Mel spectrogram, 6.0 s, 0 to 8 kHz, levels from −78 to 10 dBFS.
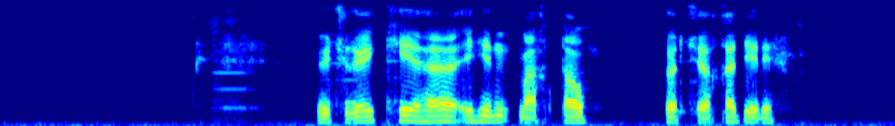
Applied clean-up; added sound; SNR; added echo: neural diffusion model UNIVERSE++.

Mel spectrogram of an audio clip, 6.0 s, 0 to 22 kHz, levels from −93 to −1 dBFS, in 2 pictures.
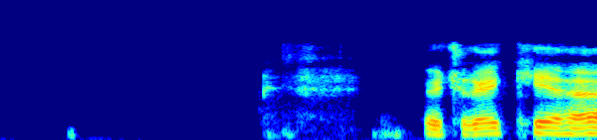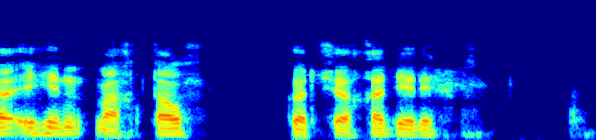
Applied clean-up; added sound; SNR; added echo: neural mask model Resemble Enhance denoiser.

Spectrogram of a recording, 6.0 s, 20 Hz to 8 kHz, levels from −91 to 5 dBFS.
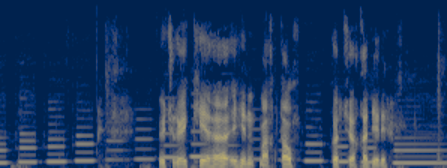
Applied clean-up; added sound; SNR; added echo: none; Wind instrument, woodwind instrument; 12 dB; none.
